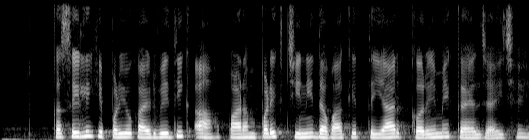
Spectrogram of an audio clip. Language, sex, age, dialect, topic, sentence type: Magahi, female, 36-40, Western, agriculture, statement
